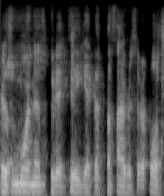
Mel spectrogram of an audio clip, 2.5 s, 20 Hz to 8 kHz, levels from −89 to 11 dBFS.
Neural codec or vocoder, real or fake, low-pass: codec, 24 kHz, 1 kbps, SNAC; fake; 7.2 kHz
